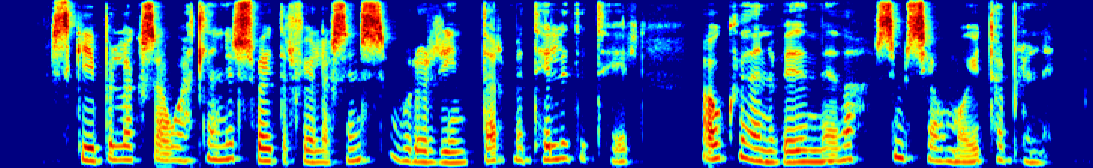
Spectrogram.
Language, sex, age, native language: Icelandic, female, 40-49, Icelandic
